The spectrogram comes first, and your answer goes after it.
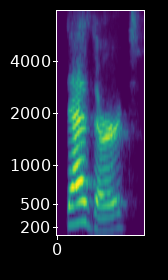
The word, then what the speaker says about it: desert: And then we have desert and that is sand. And that has one syllable. And so that is going to be stressed on syllable number one.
